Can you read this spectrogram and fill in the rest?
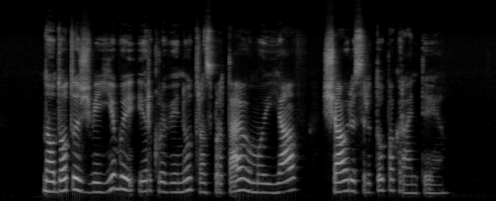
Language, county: Lithuanian, Vilnius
